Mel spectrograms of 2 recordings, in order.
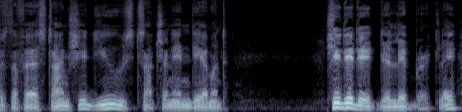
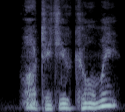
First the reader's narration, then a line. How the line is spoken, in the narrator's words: asked huskily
